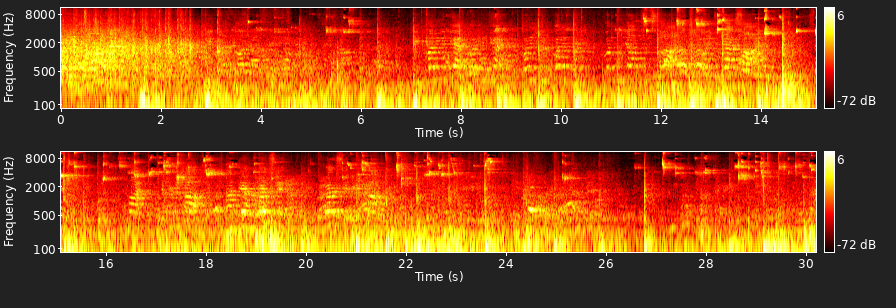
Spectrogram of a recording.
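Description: Live basketball game in a gym: the ball bouncing on the hardwood court with short sneaker squeaks. Players' and spectators' voices run underneath, echoing in the large hall.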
